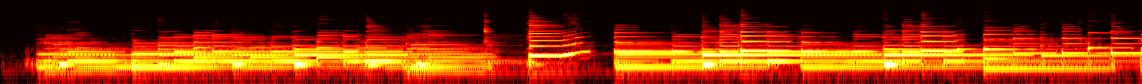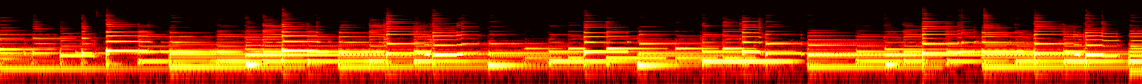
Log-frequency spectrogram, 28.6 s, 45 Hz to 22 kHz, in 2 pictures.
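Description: Matsuoka M80 nylon-string classical guitar played fingerstyle: a melody of plucked notes over a bass line. About seven seconds in there is a short break with a sliding note, then the playing resumes.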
